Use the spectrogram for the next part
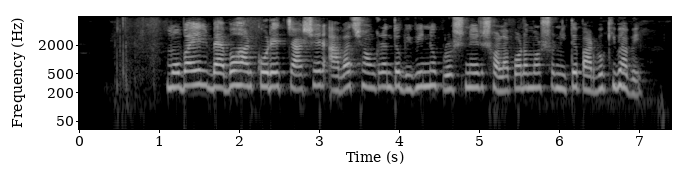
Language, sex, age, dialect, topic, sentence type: Bengali, female, 18-24, Northern/Varendri, agriculture, question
